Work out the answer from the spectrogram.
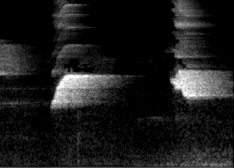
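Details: Red-cowled cardinal singing: loud, clear whistled phrases, each a sustained bright note held about a second with a slight downward slur, separated by short silences.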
